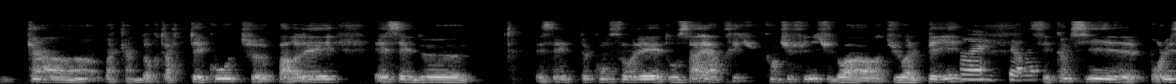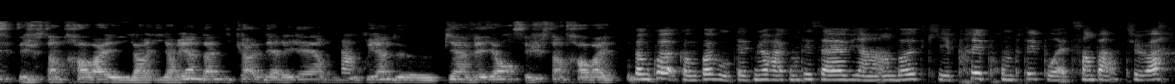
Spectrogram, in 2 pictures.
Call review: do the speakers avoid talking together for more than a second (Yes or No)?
Yes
